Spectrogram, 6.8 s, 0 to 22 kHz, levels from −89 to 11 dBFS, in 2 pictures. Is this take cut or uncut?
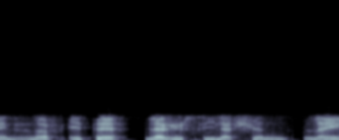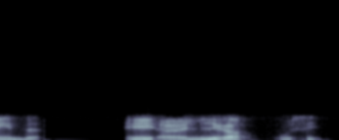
uncut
